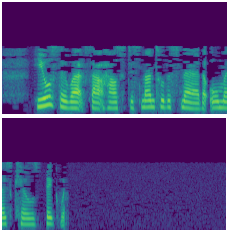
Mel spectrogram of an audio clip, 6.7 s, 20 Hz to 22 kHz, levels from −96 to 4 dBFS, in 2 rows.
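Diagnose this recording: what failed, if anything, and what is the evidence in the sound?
MP3 compression runs through the whole clip and is the codec-stage fault. The speech has nothing above 5 kHz, and the heavy damage sounds watery and swirly, with smeared consonant onsets. That points to a likely MP3 encode at a very low bitrate, which fits roughly 16 kbps. Short of bits, the encoder cut the treble at a fixed frequency and zeroed weak spectral lines, which flicker between frames.

An audio dropout to a faint residue begins at 4.3 s, right after "snare that almost kills", and lasts to the end. The speech stops abruptly rather than fading, and only hiss remains, about 45 dB below the speech level. Because the path after the break stayed live, the cause is likely a loss of the wanted signal upstream, in the wiring or capture stage, not a muted or stopped recorder.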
